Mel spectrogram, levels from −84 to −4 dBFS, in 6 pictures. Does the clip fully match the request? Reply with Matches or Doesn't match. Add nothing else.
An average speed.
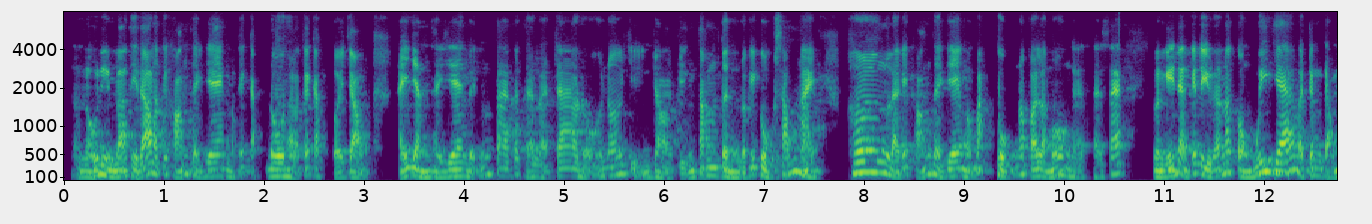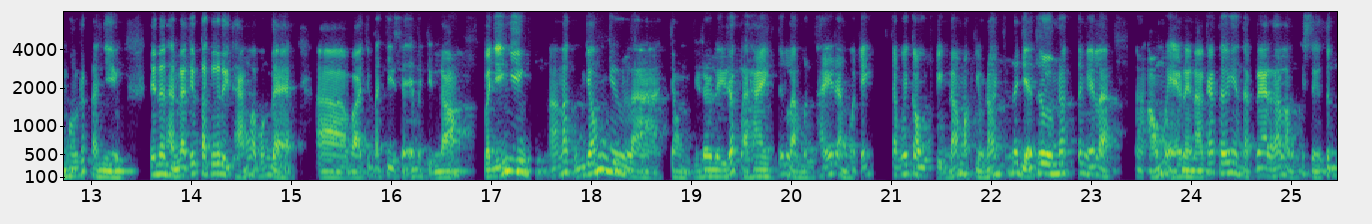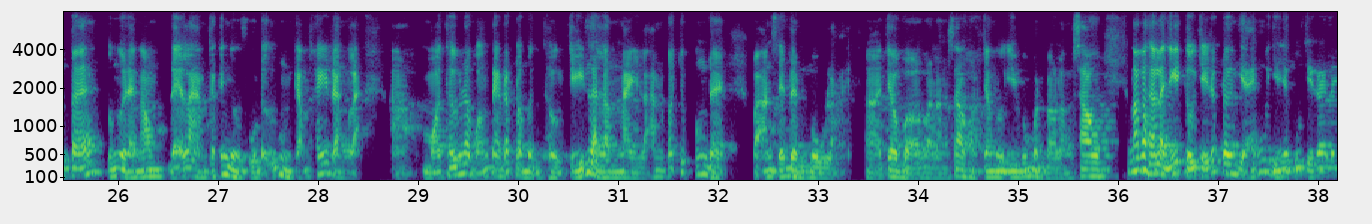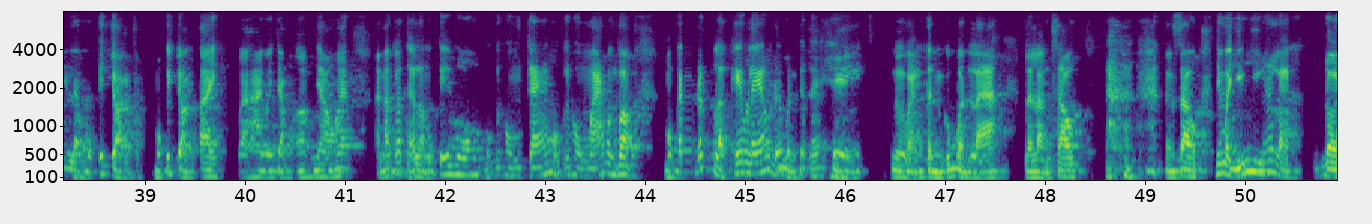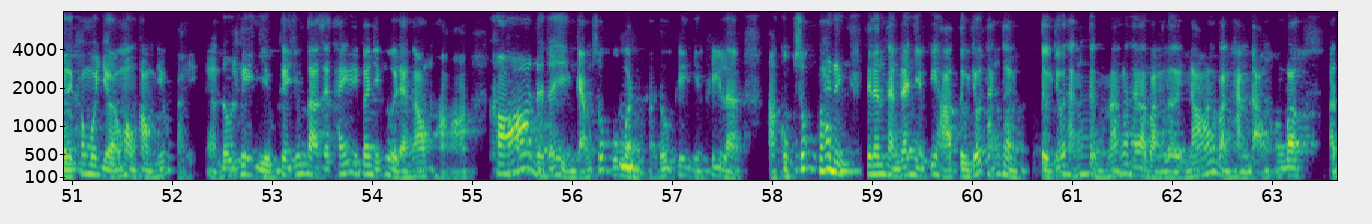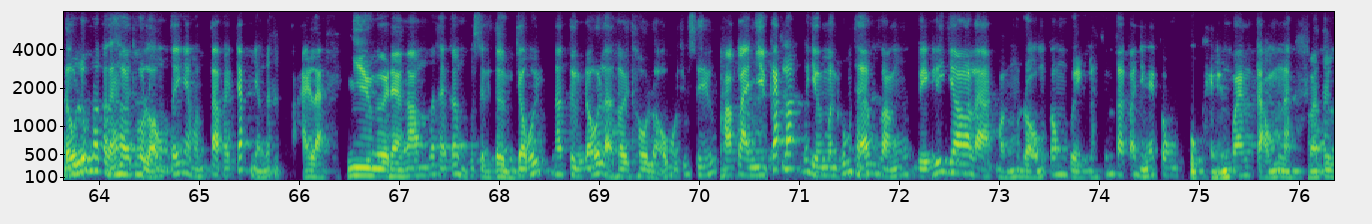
Doesn't match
